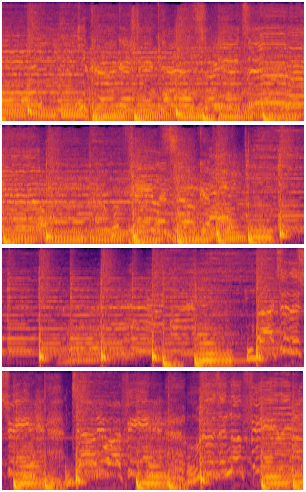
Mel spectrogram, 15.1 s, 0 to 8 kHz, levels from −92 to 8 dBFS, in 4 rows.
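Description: A wrong sample rate fault runs from 1.04 to 6.38 s. Samples captured at one rate are played back at a slower one with no conversion, so everything runs at 0.726 times normal speed and drops about 5.55 semitones in pitch, the two shifting together. The sound turns low, heavy and dragged out for that stretch. The ratio fits material recorded at 22 kHz being played out at 16 kHz.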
